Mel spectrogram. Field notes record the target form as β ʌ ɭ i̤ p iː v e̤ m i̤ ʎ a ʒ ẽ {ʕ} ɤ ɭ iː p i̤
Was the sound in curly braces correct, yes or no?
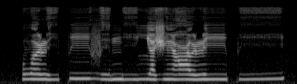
yes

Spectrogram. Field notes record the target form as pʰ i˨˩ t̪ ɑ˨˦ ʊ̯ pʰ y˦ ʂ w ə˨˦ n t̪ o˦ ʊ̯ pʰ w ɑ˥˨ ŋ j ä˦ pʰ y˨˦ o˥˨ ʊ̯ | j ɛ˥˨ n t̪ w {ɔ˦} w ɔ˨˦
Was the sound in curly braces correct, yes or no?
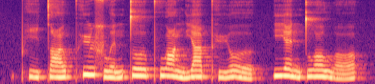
yes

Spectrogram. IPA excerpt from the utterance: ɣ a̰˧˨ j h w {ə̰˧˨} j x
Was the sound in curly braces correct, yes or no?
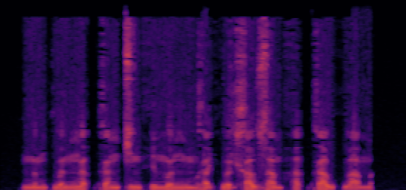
yes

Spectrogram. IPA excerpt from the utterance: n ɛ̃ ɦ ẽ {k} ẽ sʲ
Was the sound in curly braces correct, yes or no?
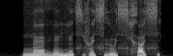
no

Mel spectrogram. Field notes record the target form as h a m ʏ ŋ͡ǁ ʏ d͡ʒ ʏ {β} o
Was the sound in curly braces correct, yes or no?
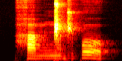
no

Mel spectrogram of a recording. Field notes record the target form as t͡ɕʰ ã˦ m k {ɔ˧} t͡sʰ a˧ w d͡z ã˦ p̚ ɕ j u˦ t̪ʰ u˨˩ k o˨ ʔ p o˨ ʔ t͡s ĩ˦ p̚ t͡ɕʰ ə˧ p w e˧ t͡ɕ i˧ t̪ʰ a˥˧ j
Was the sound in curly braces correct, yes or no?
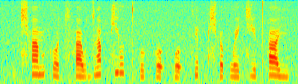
no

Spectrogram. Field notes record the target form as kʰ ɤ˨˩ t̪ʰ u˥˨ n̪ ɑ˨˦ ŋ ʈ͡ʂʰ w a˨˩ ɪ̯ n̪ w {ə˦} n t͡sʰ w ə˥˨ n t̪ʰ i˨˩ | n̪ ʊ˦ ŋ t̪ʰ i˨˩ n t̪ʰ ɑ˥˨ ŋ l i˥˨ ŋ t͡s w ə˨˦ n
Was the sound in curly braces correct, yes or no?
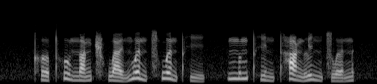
no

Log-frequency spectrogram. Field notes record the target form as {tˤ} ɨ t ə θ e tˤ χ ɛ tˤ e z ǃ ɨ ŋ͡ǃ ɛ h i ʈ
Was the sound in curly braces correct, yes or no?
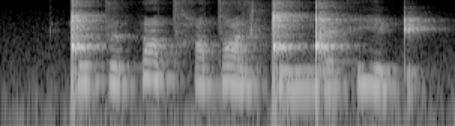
no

